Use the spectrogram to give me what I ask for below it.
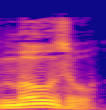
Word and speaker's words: Mousehole: Number 11, Mousehole, Cornwall, pronounced "Mowzul".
